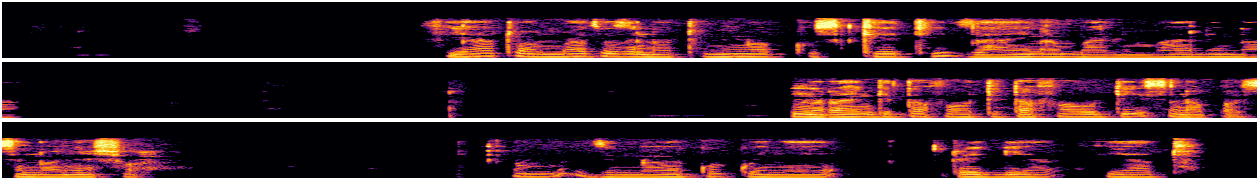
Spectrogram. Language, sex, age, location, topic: Swahili, male, 18-24, Nakuru, finance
